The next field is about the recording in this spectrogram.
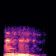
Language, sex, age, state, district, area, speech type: Sindhi, female, 30-45, Rajasthan, Ajmer, urban, conversation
